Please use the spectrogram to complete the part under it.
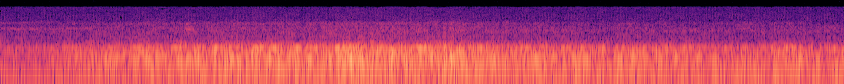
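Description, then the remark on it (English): A steady, low droning rumble of the motors of a Japanese submarine, continuous and unbroken, holding at a moderate level with a slight swell midway and no voices. “and then down he goes, skimming close to the water, his cape flicking spray from the towering waves, his ears listening for the telltale rumble of submarine motors.”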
